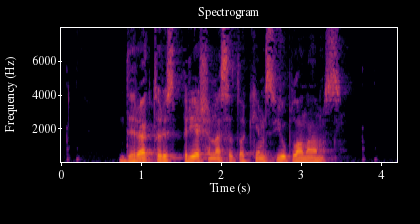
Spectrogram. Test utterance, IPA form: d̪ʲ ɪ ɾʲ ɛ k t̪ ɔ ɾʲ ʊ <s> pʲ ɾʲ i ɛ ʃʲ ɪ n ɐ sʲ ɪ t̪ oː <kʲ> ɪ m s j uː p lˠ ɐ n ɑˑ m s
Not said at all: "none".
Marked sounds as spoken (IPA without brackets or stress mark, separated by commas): s, kʲ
